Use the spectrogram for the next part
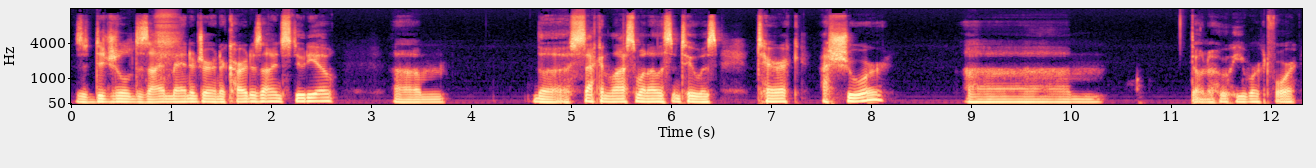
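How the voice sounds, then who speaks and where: A man with a fairly low voice chats casually as a podcast co-host. He rambles, filling gaps with ums and restarting his sentences. The sound is dry and close, with no room echo. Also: fairly bright tone. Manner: rambling, many fillers and restarts.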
